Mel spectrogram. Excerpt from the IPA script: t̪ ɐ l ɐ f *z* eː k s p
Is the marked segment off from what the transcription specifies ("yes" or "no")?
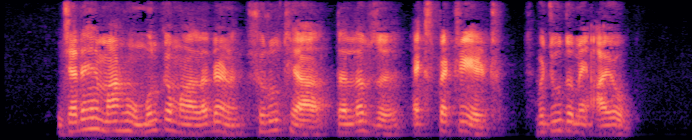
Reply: no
